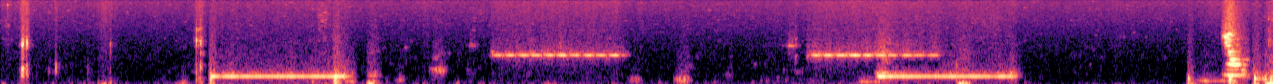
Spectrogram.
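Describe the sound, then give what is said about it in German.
A phone ringback tone plays over a speakerphone during a call to a mobile phone, steady tones alternating between a lower and a higher pitch in two cycles, with small clicks and handling noises between them. “rufe Ines auf dem Handy mit Lautsprecher an”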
